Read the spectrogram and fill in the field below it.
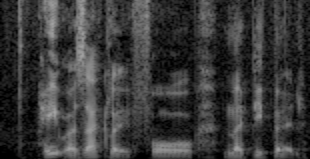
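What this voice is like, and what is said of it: Put-on Israeli accent. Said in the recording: “It's an Israeli accent. ... I thought you were doing a French accent.”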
